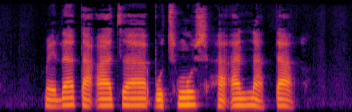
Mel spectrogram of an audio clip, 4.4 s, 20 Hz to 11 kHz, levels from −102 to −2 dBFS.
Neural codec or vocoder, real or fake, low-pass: none; real; 9.9 kHz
